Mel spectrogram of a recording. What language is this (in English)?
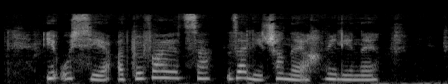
Belarusian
